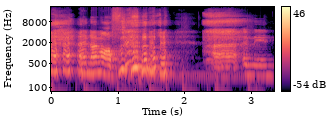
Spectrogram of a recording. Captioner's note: laughs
